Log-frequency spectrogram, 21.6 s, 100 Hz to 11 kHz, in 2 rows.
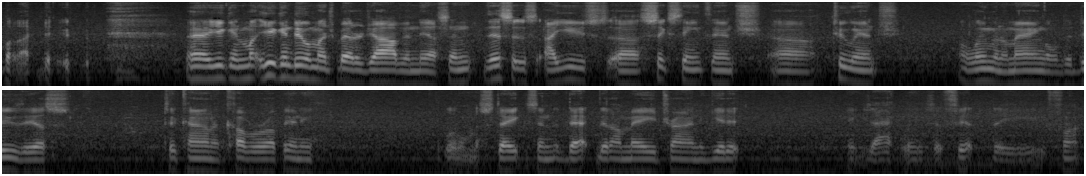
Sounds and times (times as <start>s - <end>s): Speech: 0.0s - 0.7s, 1.8s - 9.0s, 9.6s - 11.5s, 12.5s - 14.0s, 15.2s - 18.2s, 19.3s - 21.6s.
